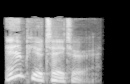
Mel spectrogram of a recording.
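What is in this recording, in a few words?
"amputator", British English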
